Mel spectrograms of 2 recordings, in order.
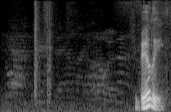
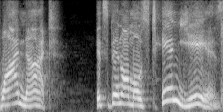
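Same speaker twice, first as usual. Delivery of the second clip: louder and higher, pushing back hard; heated protest; 6 semitones higher, 5 dB louder than usual. Acted. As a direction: argue it, frustrated and raised. Heated quarrel over leaving.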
